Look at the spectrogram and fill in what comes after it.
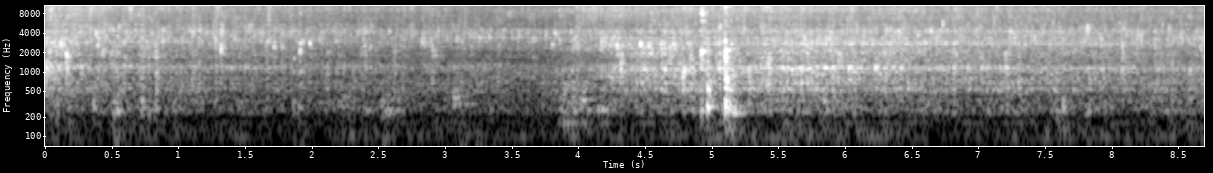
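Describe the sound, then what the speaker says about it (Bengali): Chunks of elephant foot yam and potato fry in hot oil in a wok, a loud, continuous hissing sizzle that swells briefly midway and holds steady without speech. "আগে প্রথমে ভেজে নিয়ে এগুলোকে, ওল আর আলুটাকে"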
